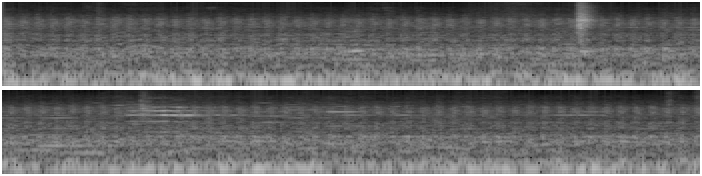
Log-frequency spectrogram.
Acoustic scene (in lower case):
bus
